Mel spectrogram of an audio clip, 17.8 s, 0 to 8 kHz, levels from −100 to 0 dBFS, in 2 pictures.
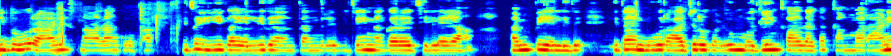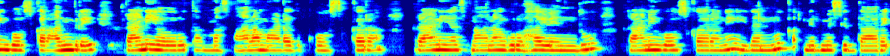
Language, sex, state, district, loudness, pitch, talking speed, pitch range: Kannada, female, Karnataka, Bellary, -17 LUFS, 225 Hz, 105 wpm, 220-235 Hz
